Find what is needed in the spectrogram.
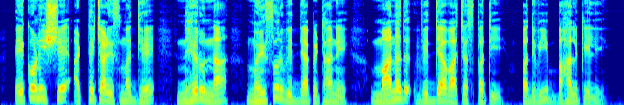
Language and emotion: Marathi, neutral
